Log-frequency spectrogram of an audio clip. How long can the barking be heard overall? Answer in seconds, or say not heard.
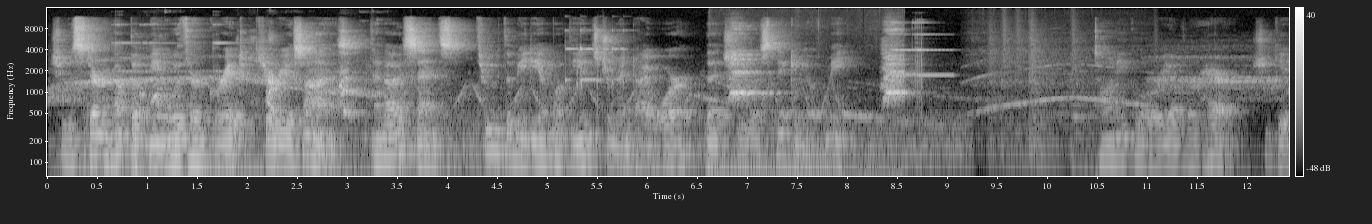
4 s.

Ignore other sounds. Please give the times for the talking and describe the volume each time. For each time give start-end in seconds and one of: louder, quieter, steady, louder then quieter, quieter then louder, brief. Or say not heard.
0.1-8.0 quieter
10.4-12.3 brief.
